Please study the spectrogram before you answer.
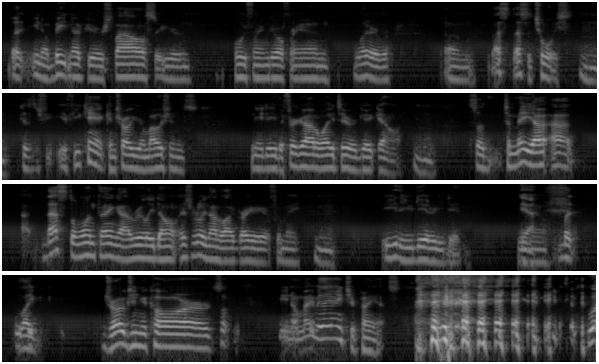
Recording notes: We had technical issues with our soundboard during this episode that we didn't notice during recording. As a result this episode features a static sound throughout. We have corrected the issue by replacing our soundboard.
